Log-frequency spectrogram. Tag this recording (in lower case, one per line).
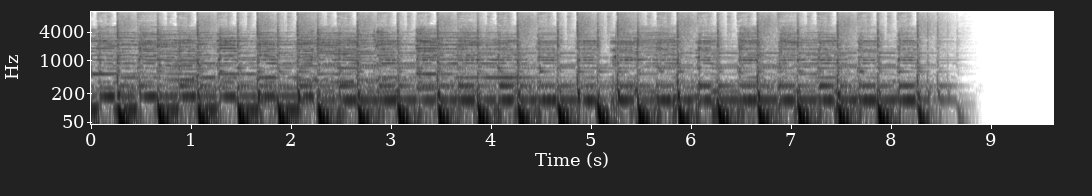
music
